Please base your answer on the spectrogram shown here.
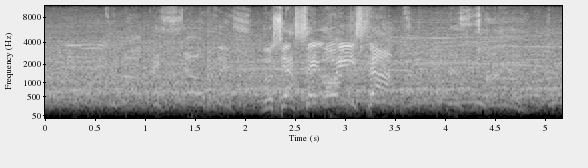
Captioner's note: applause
